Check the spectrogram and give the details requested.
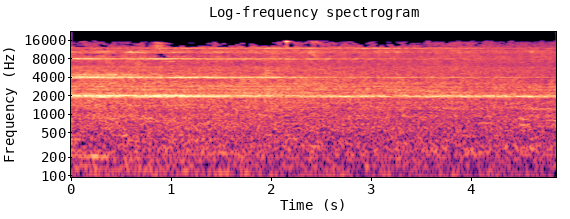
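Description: Train running at a station: a steady low rumble with a high-pitched whine held on one pitch throughout.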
